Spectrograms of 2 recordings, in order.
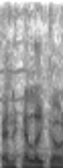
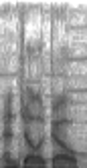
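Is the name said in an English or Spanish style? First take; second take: Spanish; English. First: The name is pronounced in a Spanish way. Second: The name is pronounced in an English way. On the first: The speaker calls it right. "that's Angelico" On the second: The speaker calls it wrong. "not Angelico"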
